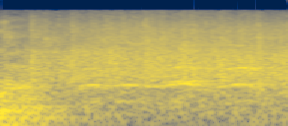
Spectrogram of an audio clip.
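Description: A large seated audience clapping: steady applause from many hands, starting as the speech stops.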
